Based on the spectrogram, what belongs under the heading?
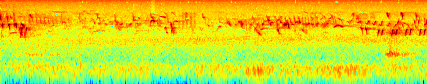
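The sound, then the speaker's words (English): A small migratory pigeon, much smaller than a wood pigeon and only a little bigger than a blackbird, gives a soft, low purring call that rolls on continuously beneath a busy chorus of high songbird chirps and trills, all fairly quiet, with no voices. “They're a small pigeon, much smaller than wood pigeons. Only a little bit bigger than a blackbird.”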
